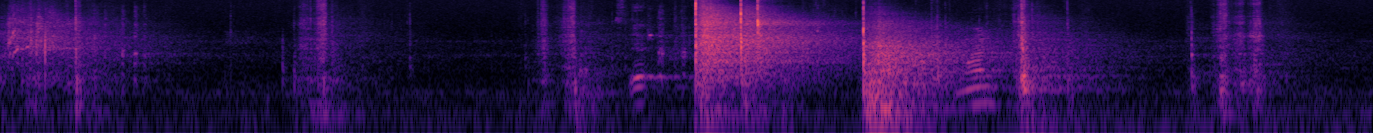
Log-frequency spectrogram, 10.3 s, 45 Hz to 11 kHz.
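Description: Plastic door-panel clips on a BMW X1 rear door snapping loose as a plastic trim tool pries the panel off the metal door. Two loud snaps come a little past the middle, each ringing on for a second or so, with lighter clicks and scraping of the tool and panel between them.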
